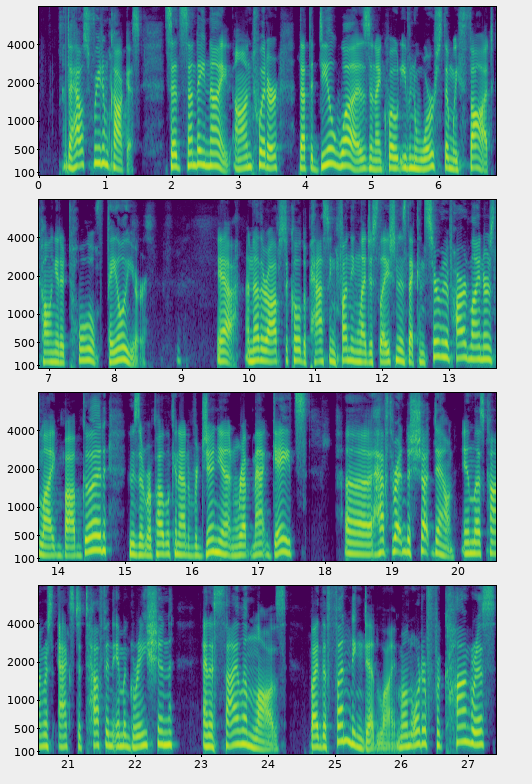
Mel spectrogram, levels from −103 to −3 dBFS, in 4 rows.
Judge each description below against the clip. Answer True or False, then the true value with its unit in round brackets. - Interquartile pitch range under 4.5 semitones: True (3.7 semitones)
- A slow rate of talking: False (160 wpm)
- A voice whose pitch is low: False (190 Hz)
